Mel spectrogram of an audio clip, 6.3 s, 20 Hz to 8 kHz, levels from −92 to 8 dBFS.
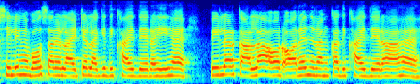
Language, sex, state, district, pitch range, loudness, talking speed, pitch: Hindi, female, Jharkhand, Deoghar, 215-235 Hz, -11 LUFS, 190 wpm, 225 Hz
